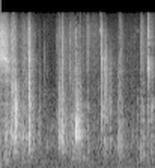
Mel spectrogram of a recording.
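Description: Light handling sounds of cardstock and a sheet of foam adhesive dimensionals on a craft mat: a string of soft clicks and rustles.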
